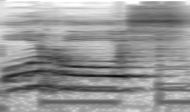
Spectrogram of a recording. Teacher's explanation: U itu terletak di tinggi bawah belakang.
